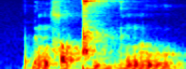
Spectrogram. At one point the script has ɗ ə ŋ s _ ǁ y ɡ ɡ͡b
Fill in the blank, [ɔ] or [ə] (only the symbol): ɔ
